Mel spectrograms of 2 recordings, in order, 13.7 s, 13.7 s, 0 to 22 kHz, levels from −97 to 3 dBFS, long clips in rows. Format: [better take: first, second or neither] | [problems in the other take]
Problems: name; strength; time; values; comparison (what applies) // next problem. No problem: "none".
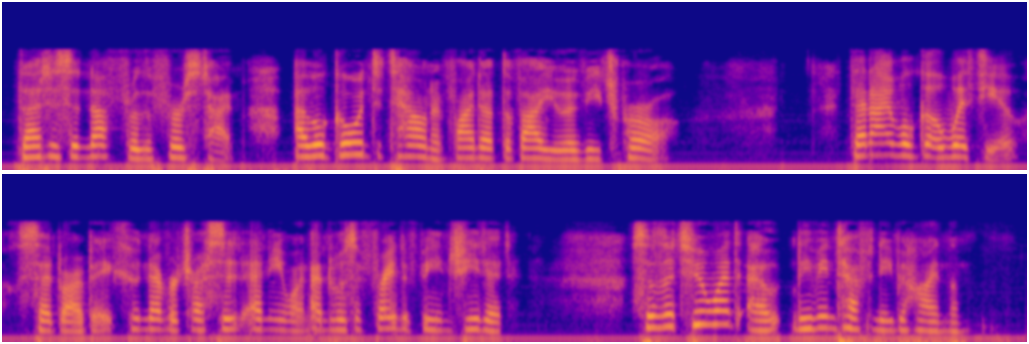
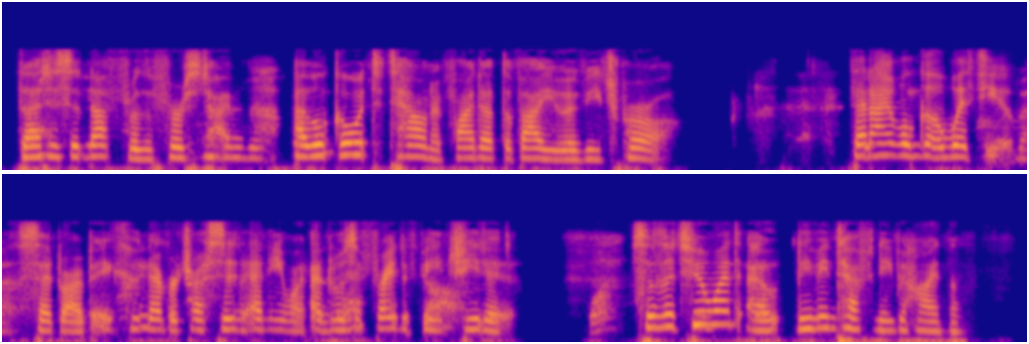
first | noise reduction (neural mask model Resemble Enhance denoiser)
